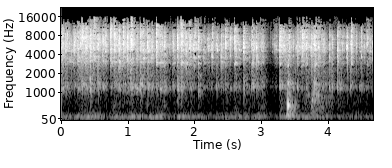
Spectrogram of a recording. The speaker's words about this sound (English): It's very roll under with disadvantage. So roll 3 dice. Pick the 3 dice. 3 dice.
